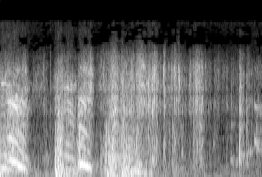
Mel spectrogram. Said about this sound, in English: The whole lock came right off. I guess the door was rotten.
